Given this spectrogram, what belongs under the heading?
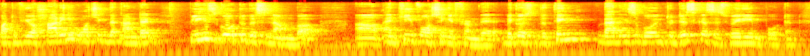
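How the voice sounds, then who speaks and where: A man talks at a fairly quick pace and high pitch. Noticeable background noise and audible room echo fill the recording. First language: not English. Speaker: health educator and social worker. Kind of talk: educational talk to camera. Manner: halting.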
